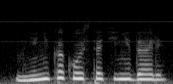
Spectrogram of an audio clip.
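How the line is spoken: Quiet reply. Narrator (Russian): тихо ответил Лёва

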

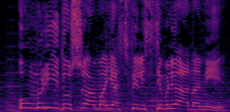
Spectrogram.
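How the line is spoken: Shouted. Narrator (Russian): крикнул

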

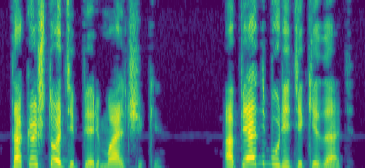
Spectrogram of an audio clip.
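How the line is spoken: Plain. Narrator (Russian): спросила Бетси

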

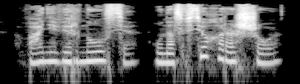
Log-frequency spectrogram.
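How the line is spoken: Whisper. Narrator (Russian): она шепнула

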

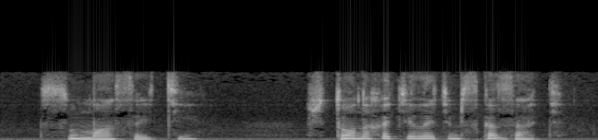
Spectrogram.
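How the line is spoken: Muttered. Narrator (Russian): пробормотала мисс Сноу

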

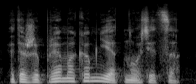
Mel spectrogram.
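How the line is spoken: Whisper. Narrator (Russian): прошептала она

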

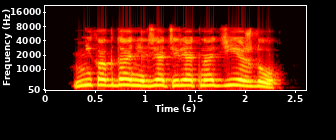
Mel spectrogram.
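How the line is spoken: Shout. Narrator (Russian): крикнула Аня

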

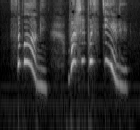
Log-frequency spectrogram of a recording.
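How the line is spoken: Breathless delighted exclamation. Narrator (Russian): Захлебываясь от восторга, воскликнула Поллианна

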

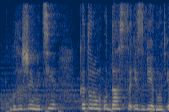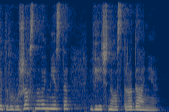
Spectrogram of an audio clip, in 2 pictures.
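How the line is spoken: Frightened trembling voice. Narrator (Russian): Она побледнела и дрожащим голосом сказала

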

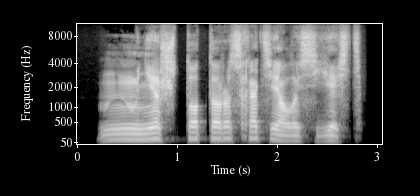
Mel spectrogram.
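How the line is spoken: Stunned muttering, swallowing. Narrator (Russian): пробормотал начальник полиции, глотая слюну и понемногу приходя в себя от изумления

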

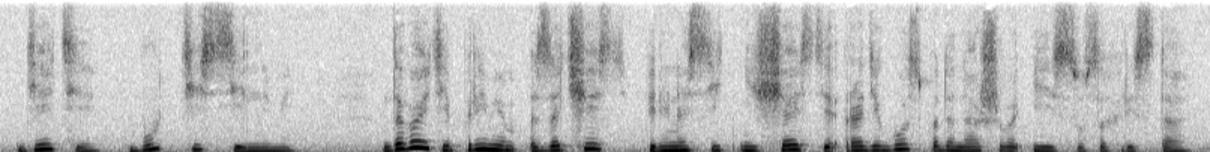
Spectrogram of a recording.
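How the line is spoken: Moved elderly woman's soft whisper. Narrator (Russian): Старая женщина была тронута теплым отношением к ней со стороны своей семьи и тихо прошептала

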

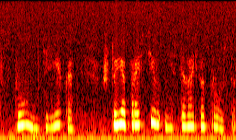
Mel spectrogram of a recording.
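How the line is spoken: Whispered in ear. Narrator (Russian): прошептал он ей на ухо

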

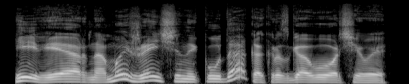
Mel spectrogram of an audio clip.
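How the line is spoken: Sing-song, playful, silly. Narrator (Russian): Вдруг не к месту певучим голосом сказала парикмахерша, игриво и весьма глупо улыбаясь

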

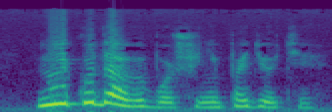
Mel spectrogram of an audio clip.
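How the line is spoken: Shouting again. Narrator (Russian): опять закричал Николай Васильевич

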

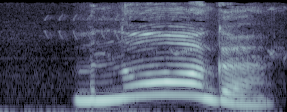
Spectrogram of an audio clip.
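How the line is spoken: Exclaiming. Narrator (Russian): Воскликнула Юля

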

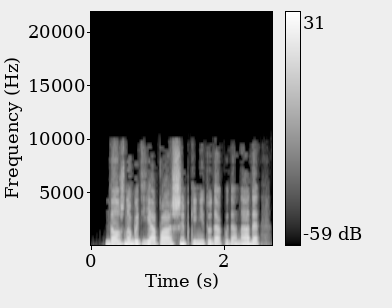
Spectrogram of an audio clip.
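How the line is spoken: Annoyed grumble. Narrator (Russian): с досадой проворчал Скуперфильд

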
